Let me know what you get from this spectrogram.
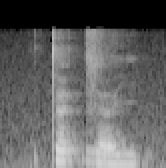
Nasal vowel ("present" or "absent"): absent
